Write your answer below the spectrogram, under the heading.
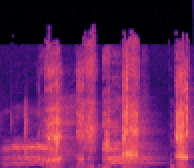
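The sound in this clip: Snorting, grunting oinks voiced by a person for a cartoon pig character, a few short nasal bursts with pauses between them, fairly loud and rough.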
